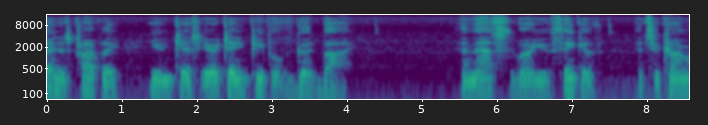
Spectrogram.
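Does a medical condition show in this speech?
Yes: Parkinson's; progressing.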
